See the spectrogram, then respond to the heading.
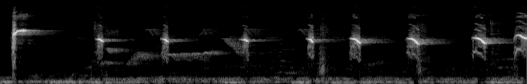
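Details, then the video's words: Powerful white-rumped shama song, beak wide open: crisp, loud, high downslurred whistles repeated about every half second to second, with one lower slurred note, over a faint low hum. "ISIAN MURAI BATU GANAS❗TEMBAKAN MURAI BATU BUKA PARUH VOLUME PENUH POWER💥 SHAMA BIRD"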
